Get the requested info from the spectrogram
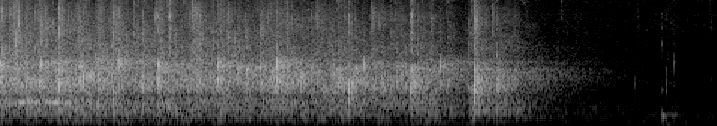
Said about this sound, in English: And I thought just before I began, maybe we could give another round of applause to our drama group. I really enjoyed it.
